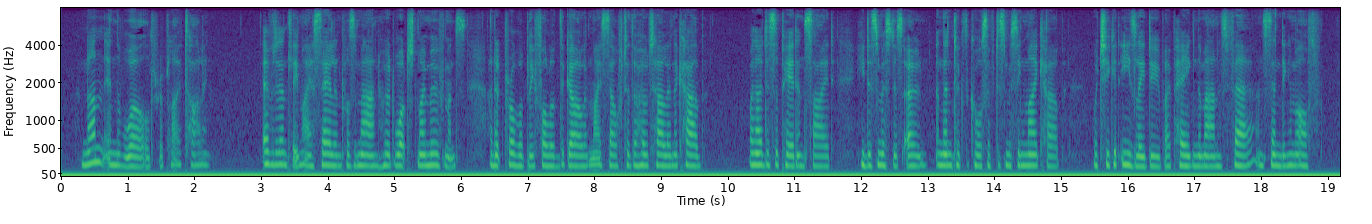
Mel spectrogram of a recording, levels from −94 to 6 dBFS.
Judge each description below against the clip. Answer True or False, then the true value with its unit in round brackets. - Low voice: False (195 Hz)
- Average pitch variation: False (1.5 semitones)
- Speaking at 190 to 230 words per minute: True (195 wpm)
